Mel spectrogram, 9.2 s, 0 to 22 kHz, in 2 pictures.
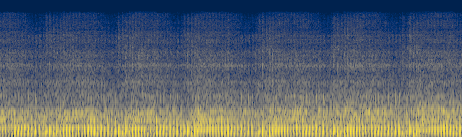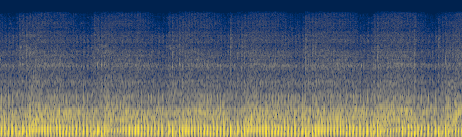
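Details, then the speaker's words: Old (1996 or later) Troy-Bilt Tuffy tiller, 4 hp Briggs, left outside, before repair, air filter cover off: loud chug swelling and sagging about eighty times a minute; rough surging, owner thinks original carburetor too far gone despite new diaphragm. "I did put a diaphragm in it and they got it running for a little bit but I think carburetors a little bit too messed up to truly worry about fixing"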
